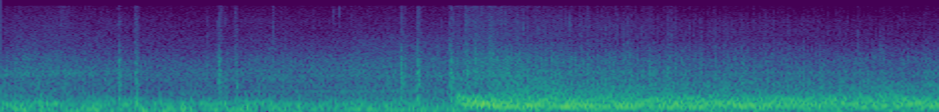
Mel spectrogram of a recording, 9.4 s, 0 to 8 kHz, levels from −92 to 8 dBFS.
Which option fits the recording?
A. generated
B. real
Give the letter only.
B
